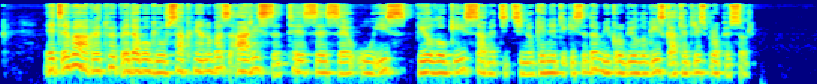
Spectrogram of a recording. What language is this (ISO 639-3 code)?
kat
